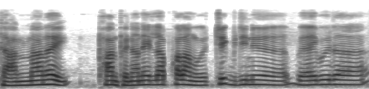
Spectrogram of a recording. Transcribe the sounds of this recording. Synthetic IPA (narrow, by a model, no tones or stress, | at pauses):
d̥annːanɯj | pʰanpʰenanɯjlap̚kʰalambɯt͡ʃik̚bidinɯbɯjajbɯda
